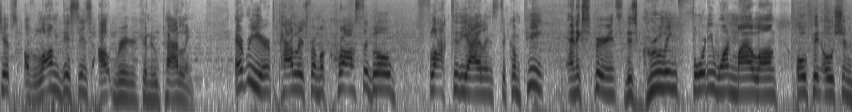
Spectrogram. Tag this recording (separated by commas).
Speech, Music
